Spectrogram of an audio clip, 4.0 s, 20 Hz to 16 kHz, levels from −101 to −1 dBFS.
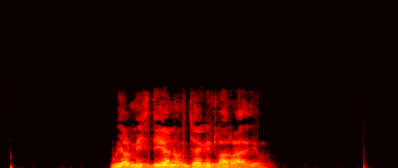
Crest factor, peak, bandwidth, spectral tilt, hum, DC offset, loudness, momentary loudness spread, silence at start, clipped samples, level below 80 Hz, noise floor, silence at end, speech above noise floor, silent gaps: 20 dB; -18 dBFS; 7.4 kHz; -7 dB/octave; none; under 0.1%; -35 LUFS; 10 LU; 1.1 s; under 0.1%; -72 dBFS; under -90 dBFS; 1.35 s; over 56 dB; none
